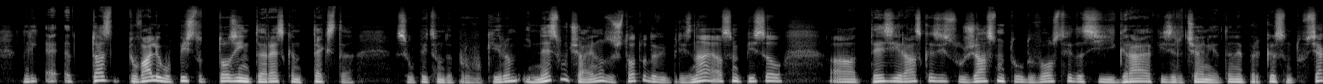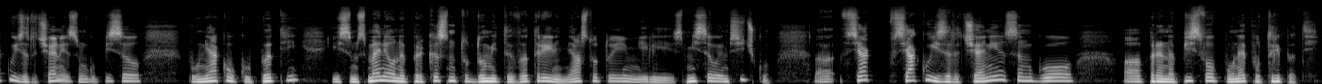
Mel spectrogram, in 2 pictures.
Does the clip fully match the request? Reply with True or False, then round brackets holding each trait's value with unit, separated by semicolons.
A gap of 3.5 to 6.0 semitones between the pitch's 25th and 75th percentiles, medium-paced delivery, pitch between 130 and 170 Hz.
True (4.6 semitones; 145 wpm; 140 Hz)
